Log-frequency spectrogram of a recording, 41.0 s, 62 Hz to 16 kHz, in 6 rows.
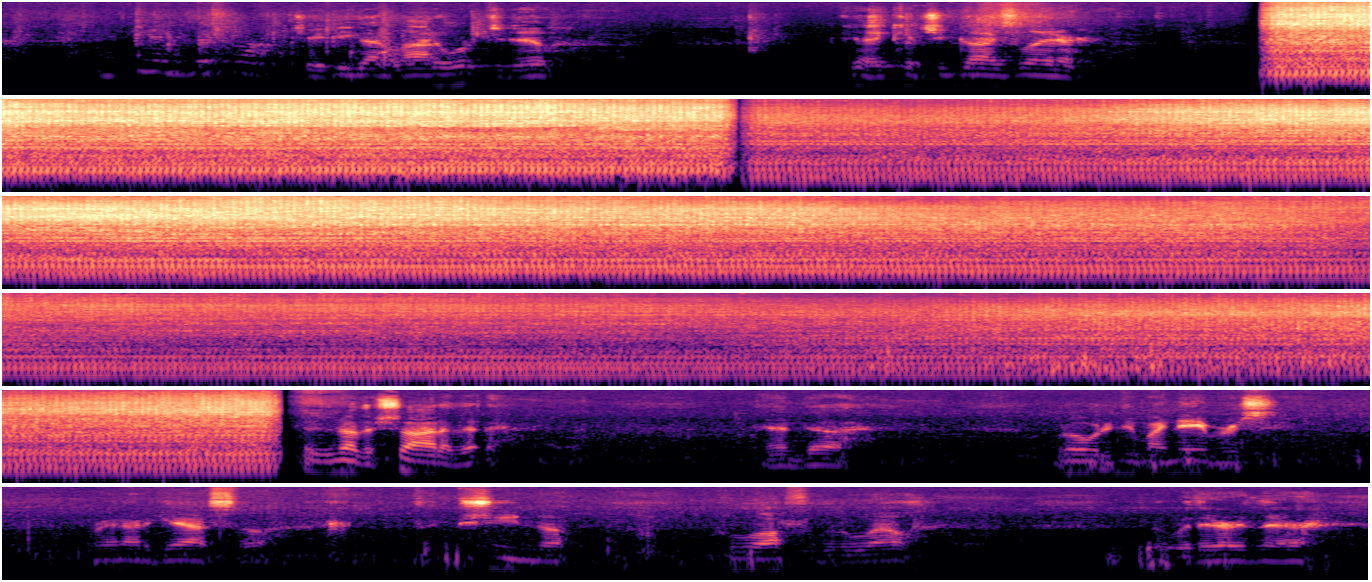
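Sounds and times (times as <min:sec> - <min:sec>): snow blower engine running: 0:06.3 - 0:28.8.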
